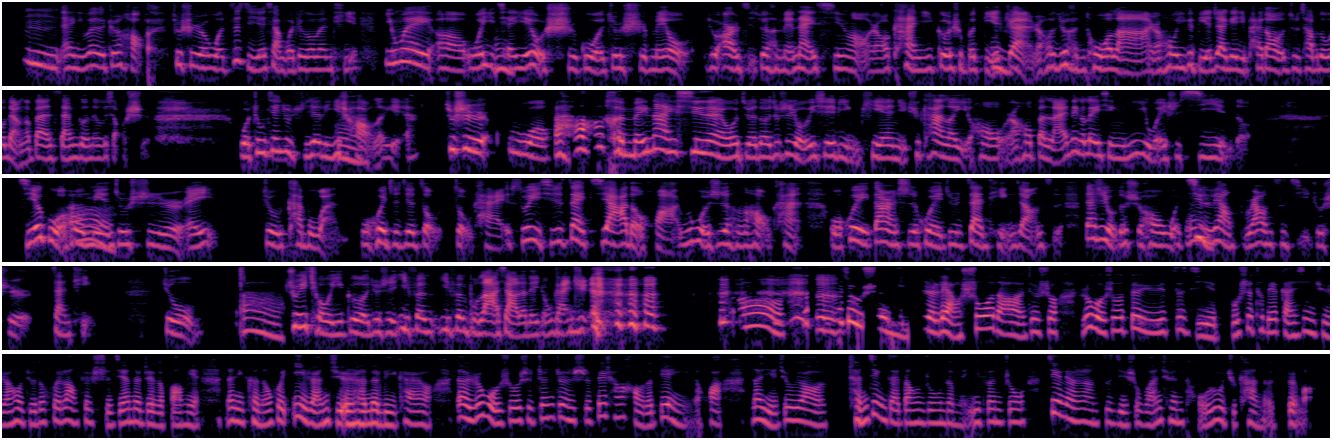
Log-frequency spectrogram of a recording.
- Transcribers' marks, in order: laugh; tsk; laughing while speaking: "感觉"; laugh; laughing while speaking: "决然"
- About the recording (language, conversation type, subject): Chinese, podcast, 你更喜欢在电影院观影还是在家观影？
